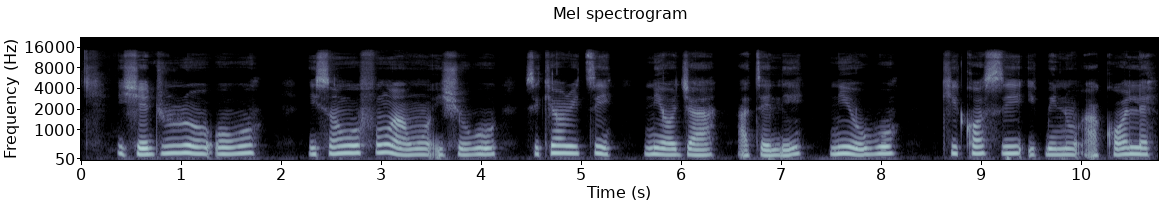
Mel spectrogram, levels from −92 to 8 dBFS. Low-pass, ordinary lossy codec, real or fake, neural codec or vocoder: 14.4 kHz; none; real; none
